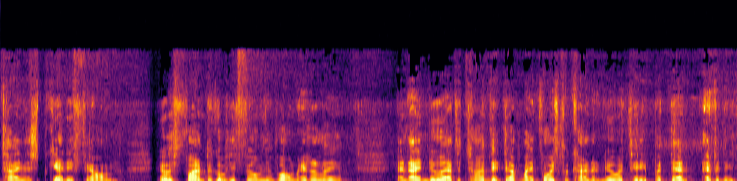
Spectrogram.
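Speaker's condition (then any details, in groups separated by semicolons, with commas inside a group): Hearing loss; severe childhood speech impediment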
